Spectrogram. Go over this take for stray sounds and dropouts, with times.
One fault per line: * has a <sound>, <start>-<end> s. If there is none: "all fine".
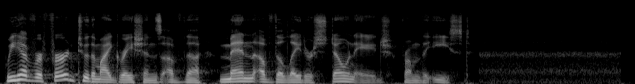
all fine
